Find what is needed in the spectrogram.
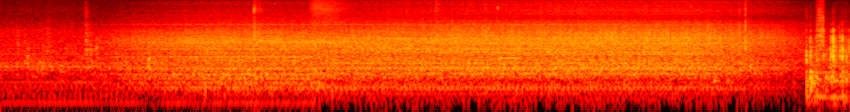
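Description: A steady mechanical engine sound with a strong hiss. It swells in over a couple of seconds, holds level, then fades near the end.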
